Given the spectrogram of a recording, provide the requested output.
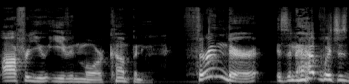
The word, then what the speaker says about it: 3nder: How do you pronounce it? Thrender launched to help people find more than one partner at once. So, it's the number 3, N-D-E-R, for those of you already interested.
